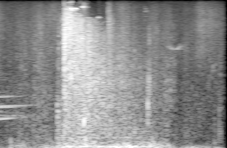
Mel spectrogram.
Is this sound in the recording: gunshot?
yes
